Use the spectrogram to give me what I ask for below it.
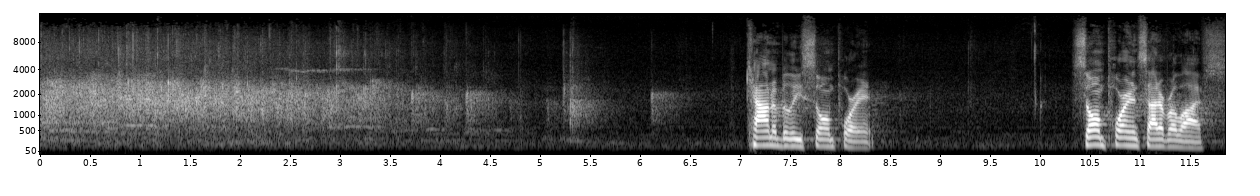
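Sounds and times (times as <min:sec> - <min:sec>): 
audience applause: 0:00.0 - 0:05.4
speech: 0:07.1 - 0:08.4, 0:10.4 - 0:11.8.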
